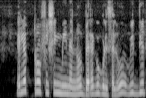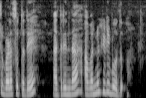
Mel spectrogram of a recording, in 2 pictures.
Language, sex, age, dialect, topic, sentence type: Kannada, female, 56-60, Mysore Kannada, agriculture, statement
